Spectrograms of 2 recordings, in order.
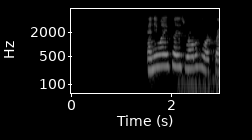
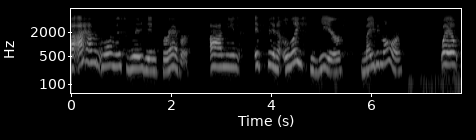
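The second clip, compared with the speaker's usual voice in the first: put-on southern accent; 3 semitones higher than usual. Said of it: "who has a southern accent no matter what you say".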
